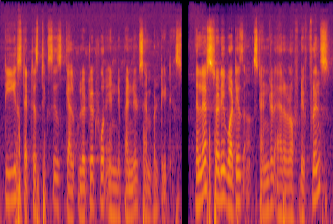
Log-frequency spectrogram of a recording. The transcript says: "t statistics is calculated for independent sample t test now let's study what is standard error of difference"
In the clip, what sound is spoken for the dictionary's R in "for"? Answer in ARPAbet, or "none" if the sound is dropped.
R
